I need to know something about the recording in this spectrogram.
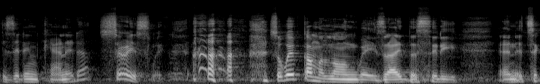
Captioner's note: laughs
